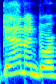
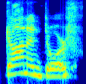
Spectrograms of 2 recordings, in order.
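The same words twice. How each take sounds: First: The first A has its usual vowel. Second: The first A is pronounced like ah. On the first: The speaker calls it right. "like I'm supposed to say Ganondorf" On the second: The speaker calls it wrong. "sometimes I say it like ah"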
